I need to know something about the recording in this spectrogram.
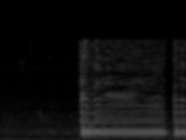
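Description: A low outdoor rumble, then about a second in a gusle, the Montenegrin single-string bowed fiddle, starts a long steady bowed note.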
